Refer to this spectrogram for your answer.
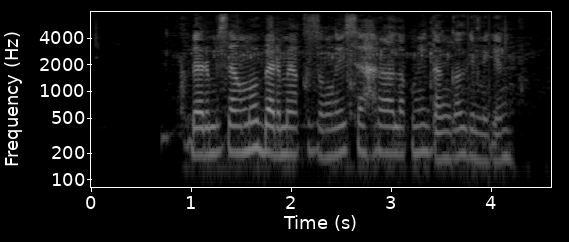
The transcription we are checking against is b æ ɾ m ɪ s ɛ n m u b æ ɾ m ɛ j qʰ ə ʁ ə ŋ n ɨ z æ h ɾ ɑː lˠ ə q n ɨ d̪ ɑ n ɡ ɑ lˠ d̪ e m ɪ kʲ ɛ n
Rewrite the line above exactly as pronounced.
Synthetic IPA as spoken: b æ ɾ m ɪ s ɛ ŋ m u b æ ɾ m ɛ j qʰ ə z ə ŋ n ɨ s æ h ɾ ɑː lˠ ə q n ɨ d̪ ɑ ŋ ɡ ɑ lˠ d̪ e m ɪ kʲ ɛ n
